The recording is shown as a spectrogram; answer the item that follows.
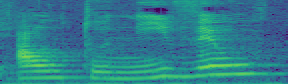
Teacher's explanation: nós aqui falamos de alto nível, tudo com som de U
